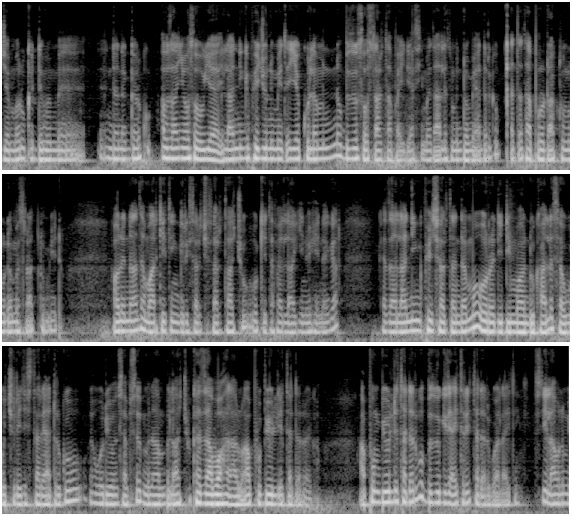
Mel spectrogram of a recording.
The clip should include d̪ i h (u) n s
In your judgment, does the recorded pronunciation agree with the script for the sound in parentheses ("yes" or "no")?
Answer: no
